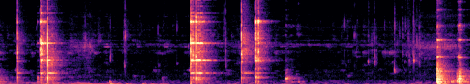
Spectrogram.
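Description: Steel spoon clinking against a glass bowl while stirring chopped mint leaves in lemon juice and water. There are several separate ringing clinks, the loudest about three seconds in and another near the end.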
